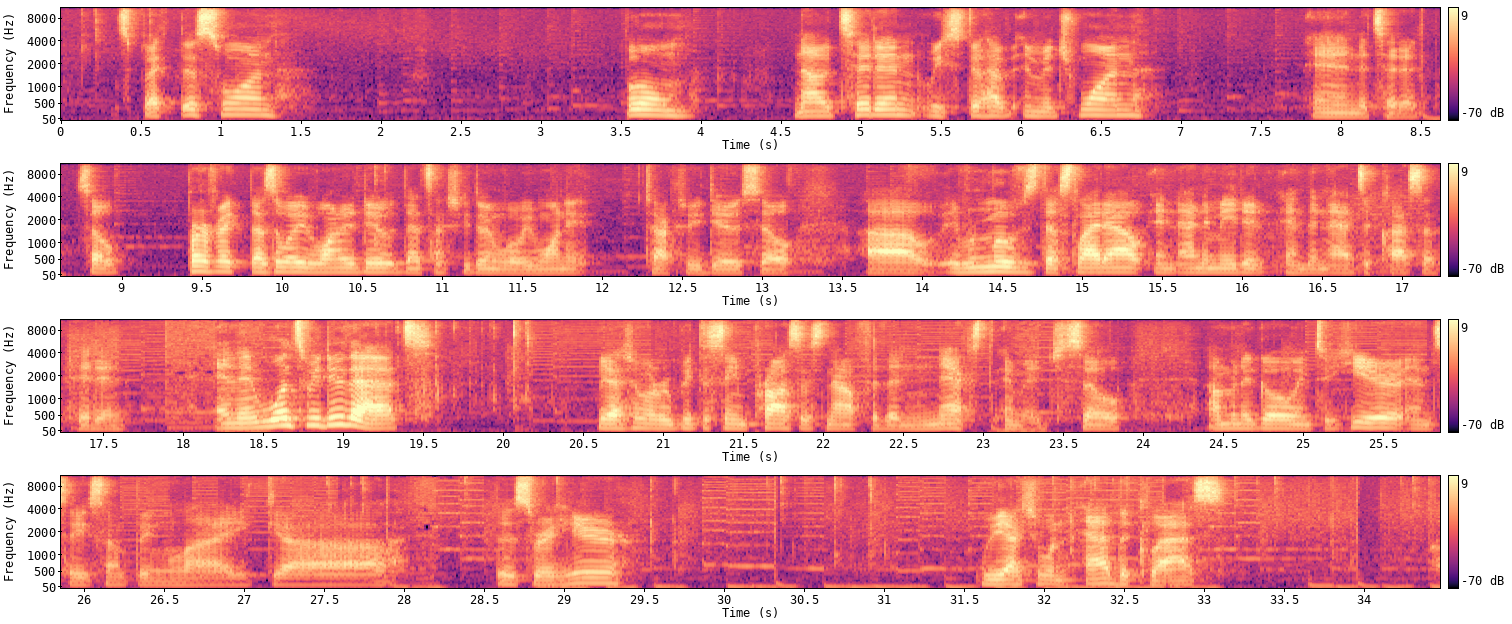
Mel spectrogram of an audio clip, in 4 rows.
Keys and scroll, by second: 10.5 super+Tab, 28.3 super+c, 30.0 super+v, 32.1 super+c, 33.9 super+v.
